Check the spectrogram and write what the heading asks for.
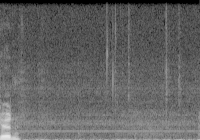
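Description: Faint clicking of a computer mouse scroll wheel and keyboard keys, after a single spoken word, over a thin steady tone.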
